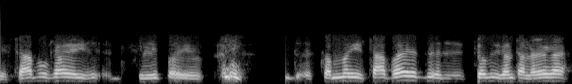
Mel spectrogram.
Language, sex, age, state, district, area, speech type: Hindi, male, 60+, Uttar Pradesh, Ghazipur, rural, conversation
